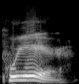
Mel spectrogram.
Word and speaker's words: Poirier: Dustin, the Diamond Poirier, I said it right that time, shocked the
